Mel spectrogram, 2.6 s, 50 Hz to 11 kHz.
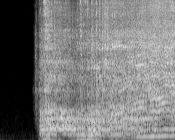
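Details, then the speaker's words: Husqvarna 543XP chainsaw whose owner misadjusted the carburetor with online adjustment tools and now bogs: fires up to a ragged, unsteady scream that won't settle or run properly; carburetor mixture misadjusted. "garbage. Sounds like garbage. Won't even run."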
